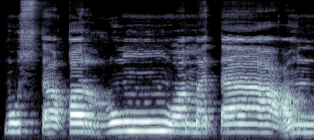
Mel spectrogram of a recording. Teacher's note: وَلَكُمْ فِي الْأَرْضِ مُسْتَقَرٌّ، مستقر میں یہاں پر ادغام الغنہ ہو رہا ہے کیونکہ تنوین کے بعد حروف یرملون کی 6 حروفوں میں سے واو ہے تو یہاں پر ادغام الغنہ ہوگا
